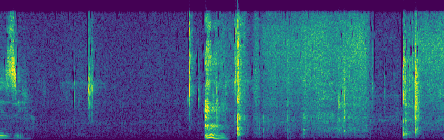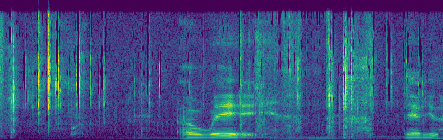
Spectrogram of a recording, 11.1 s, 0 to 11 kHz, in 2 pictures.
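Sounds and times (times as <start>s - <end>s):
cardboard scraping: 3.0s - 5.8s, 8.6s - 10.4s.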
